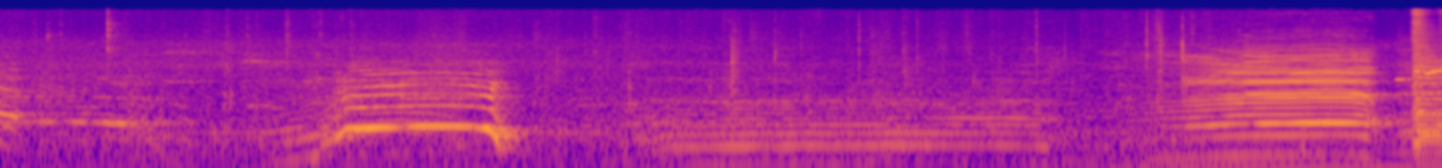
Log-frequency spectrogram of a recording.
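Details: Several cows lowing on a farm during a group visit; three long, deep moos, the first and last rising then falling, the middle one lower and steadier, with faint background chatter.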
